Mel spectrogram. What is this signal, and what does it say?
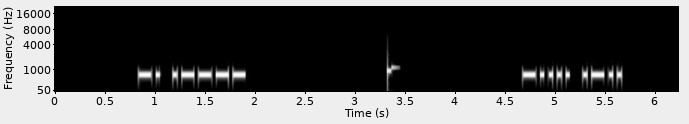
Morse code, heard as a keyed tone, about 28 wpm, 700 Hz. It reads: N1 6L
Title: Single-Letter Single-Number 28wpm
